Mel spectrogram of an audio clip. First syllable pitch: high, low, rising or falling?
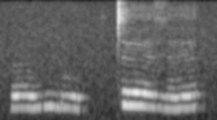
rising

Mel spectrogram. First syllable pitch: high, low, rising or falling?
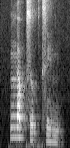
high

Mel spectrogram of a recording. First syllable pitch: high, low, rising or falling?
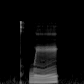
rising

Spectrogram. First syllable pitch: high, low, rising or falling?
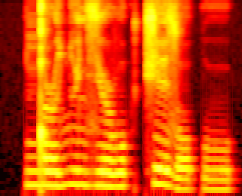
high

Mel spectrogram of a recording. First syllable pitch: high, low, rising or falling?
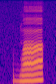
rising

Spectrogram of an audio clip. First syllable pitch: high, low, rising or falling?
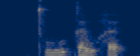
rising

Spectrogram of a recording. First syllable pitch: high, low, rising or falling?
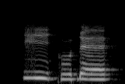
falling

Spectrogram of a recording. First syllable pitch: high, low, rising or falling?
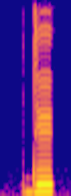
high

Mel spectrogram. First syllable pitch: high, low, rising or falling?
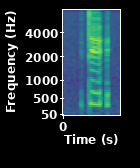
high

